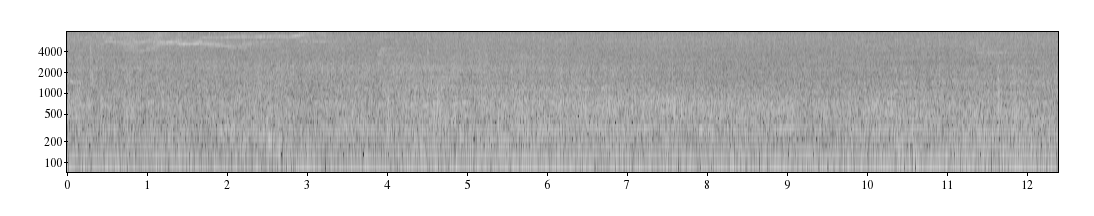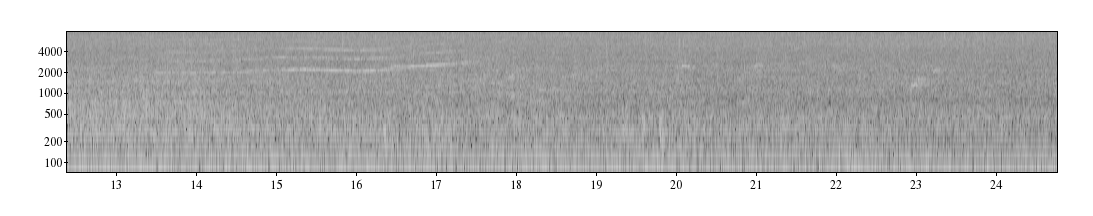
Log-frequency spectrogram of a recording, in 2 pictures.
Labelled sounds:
22.8	23.4	killer whale, 0.70 to 2.6 kHz

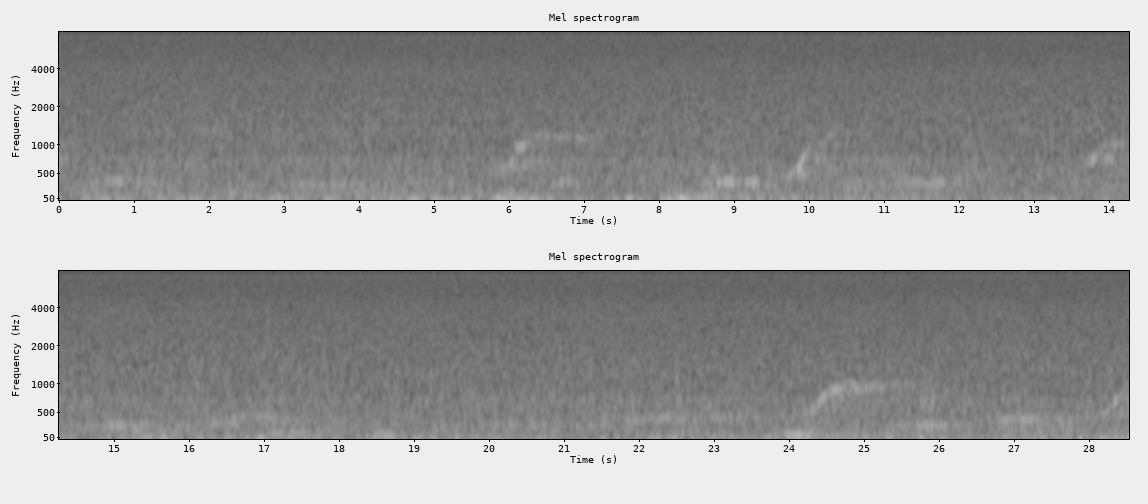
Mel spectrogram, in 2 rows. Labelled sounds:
6.1	6.6	humpback whale, 0.90 to 1.2 kHz
13.9	14.2	humpback whale, 0.93 to 1.1 kHz
24.4	25.2	humpback whale, 0.80 to 1.0 kHz

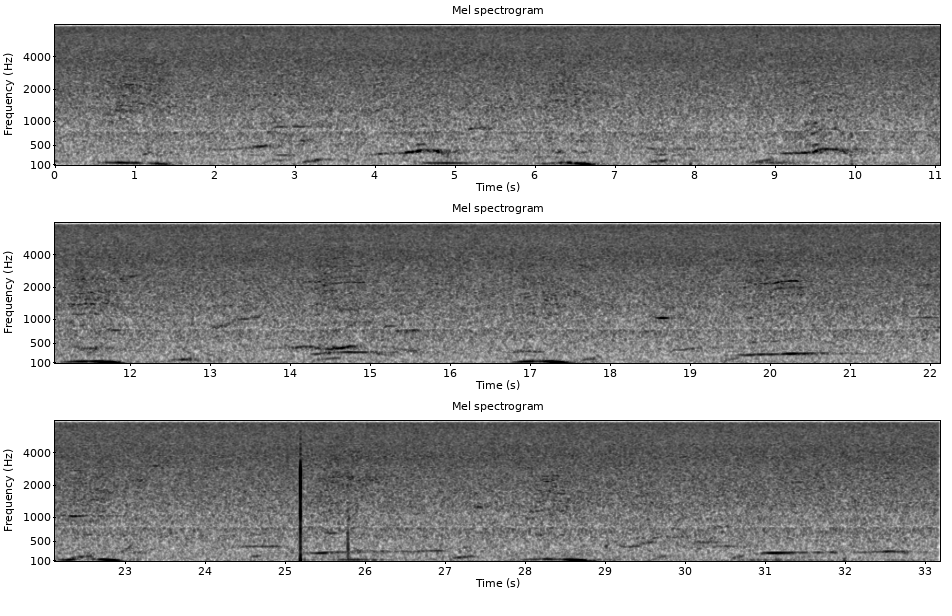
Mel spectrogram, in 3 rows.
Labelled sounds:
5.2	5.4	humpback whale, 0.80 to 0.96 kHz
20.1	20.4	humpback whale, 2.1 to 2.3 kHz

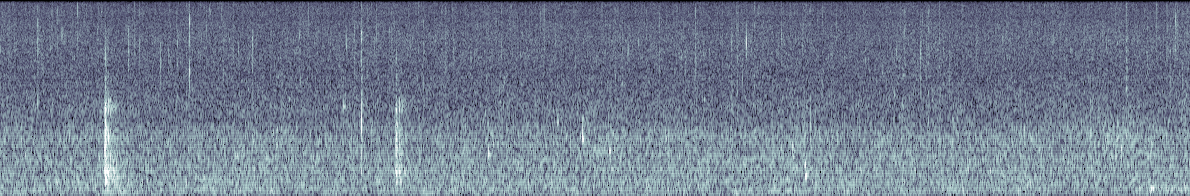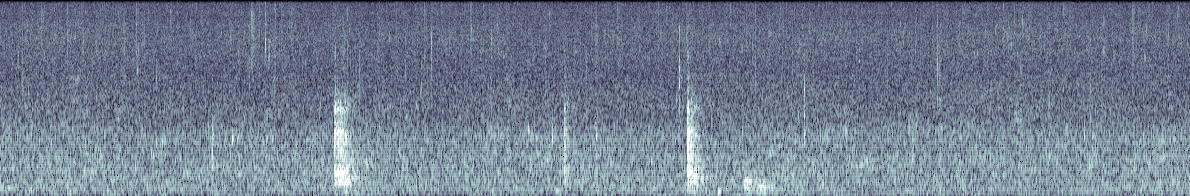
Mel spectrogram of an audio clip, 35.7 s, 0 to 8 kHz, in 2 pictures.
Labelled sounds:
1.5	1.8	croaking sound likely from a nearby submerged object, 1.3 to 1.7 kHz
22.9	23.2	croaking sound likely from a nearby submerged object, 1.3 to 1.7 kHz

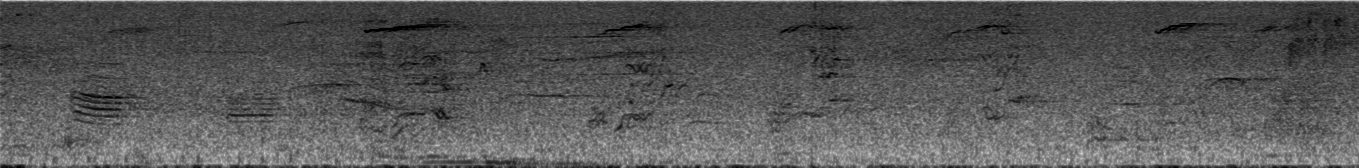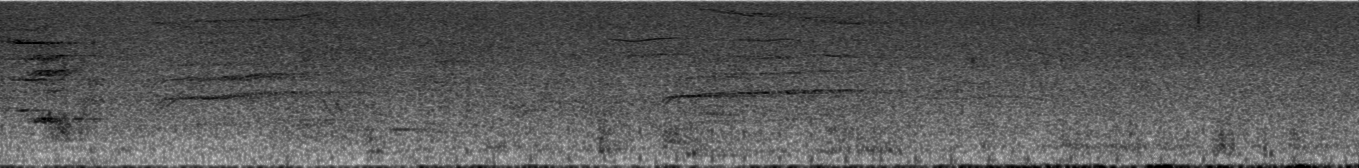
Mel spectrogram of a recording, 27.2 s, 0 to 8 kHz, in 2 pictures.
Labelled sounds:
5.7	6.8	killer whale, southern resident, 0.53 to 5.4 kHz
7.7	8.5	killer whale, southern resident, 1.1 to 5.4 kHz
15.2	16.6	killer whale, southern resident, 1.1 to 2.2 kHz

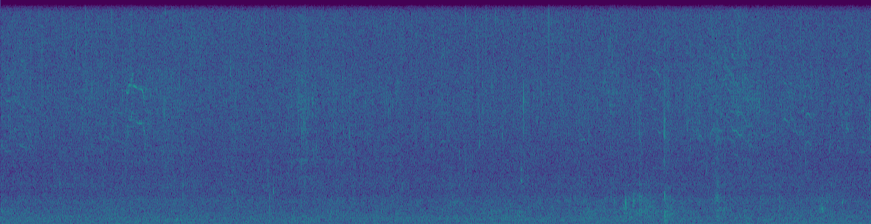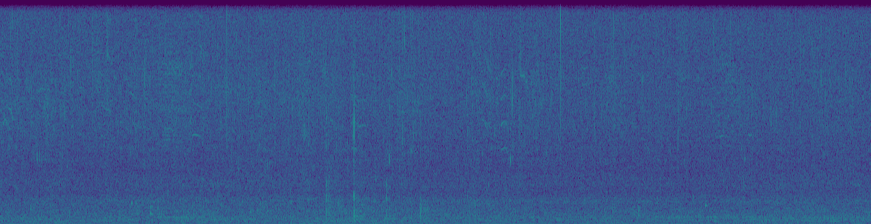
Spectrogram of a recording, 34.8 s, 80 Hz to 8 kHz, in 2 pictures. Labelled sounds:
2.6	2.9	Pacific white-sided dolphin, 3.6 to 5.0 kHz

